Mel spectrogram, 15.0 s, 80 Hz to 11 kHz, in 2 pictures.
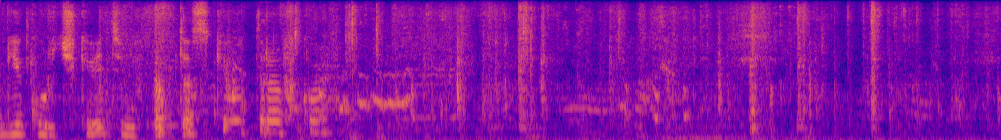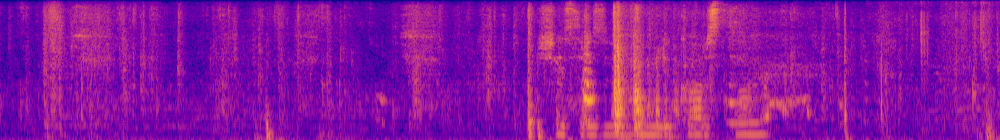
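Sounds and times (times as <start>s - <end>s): chickens clucking: 0.0s - 15.0s
clicks and rustles of pecking: 2.1s - 12.5s, 13.6s - 15.0s.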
